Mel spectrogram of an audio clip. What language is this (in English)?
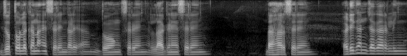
Santali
